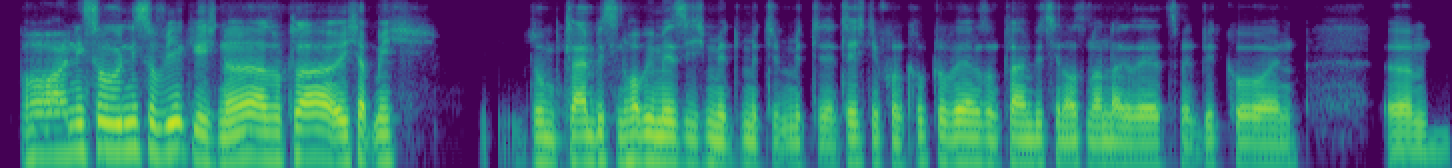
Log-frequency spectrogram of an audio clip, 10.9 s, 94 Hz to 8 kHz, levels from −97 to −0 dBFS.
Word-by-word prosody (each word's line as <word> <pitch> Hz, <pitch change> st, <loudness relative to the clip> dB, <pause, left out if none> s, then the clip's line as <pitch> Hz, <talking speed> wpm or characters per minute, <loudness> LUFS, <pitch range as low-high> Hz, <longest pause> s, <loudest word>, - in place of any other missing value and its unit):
Boah, 135 Hz, +2 st, 0 dB
nicht 155 Hz, +1 st, 0 dB
so 160 Hz, -1 st, +5 dB
nicht 160 Hz, +1 st, +3 dB
so 150 Hz, -3 st, 0 dB
wirklich, 145 Hz, -9 st, +3 dB
ne? 115 Hz, +5 st, +4 dB
Also 120 Hz, -1 st, +3 dB
klar, 130 Hz, -2 st, +5 dB
ich 110 Hz, 0 st, +1 dB
habe -, -, +2 dB
mich 115 Hz, 0 st, -6 dB, 0.7 s
so 110 Hz, -, -2 dB
'n 105 Hz, -2 st, -4 dB
klein 110 Hz, 0 st, +1 dB
bisschen 115 Hz, -2 st, -3 dB
hobbymäßig 110 Hz, -3 st, +1 dB
mit 95 Hz, -4 st, -2 dB
mit 100 Hz, -1 st, -6 dB
mit 95 Hz, +1 st, -8 dB
der 90 Hz, -1 st, -6 dB
Technik 105 Hz, 0 st, -5 dB
von 90 Hz, -, -5 dB
Kryptowährungen 110 Hz, -1 st, 0 dB
so 105 Hz, -, -3 dB
'n 95 Hz, -, -6 dB
klein 100 Hz, -1 st, 0 dB
bisschen 100 Hz, 0 st, -5 dB
auseinandergesetzt, 95 Hz, -2 st, -2 dB
mit 85 Hz, -4 st, -9 dB
Bitcoin. 95 Hz, -1 st, -3 dB, 0.6 s
Ähm, 80 Hz, -1 st, -3 dB
105 Hz, 175 wpm, -22 LUFS, 95-120 Hz, 0.7 s, so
